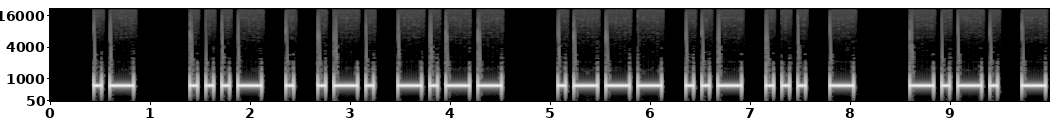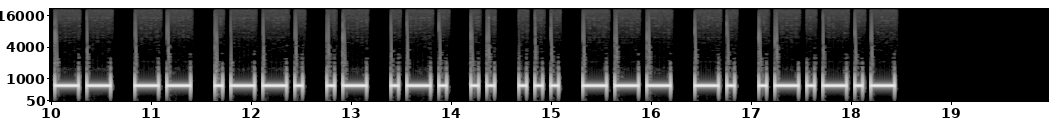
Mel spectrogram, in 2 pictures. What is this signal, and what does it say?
Morse code, heard as a keyed tone, about 15 wpm, 700 Hz. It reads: A VERY JUST COMPARISON.
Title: Sentences from Top 1600 Words 15wpm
